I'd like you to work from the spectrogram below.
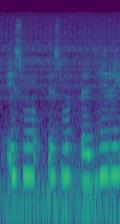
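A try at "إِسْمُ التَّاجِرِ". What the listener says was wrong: Taknya panjangin.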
